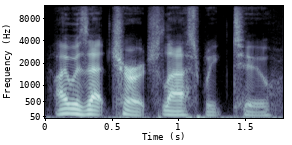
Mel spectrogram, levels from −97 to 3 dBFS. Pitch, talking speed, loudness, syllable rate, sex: 115 Hz, 235 wpm, -18 LUFS, 4.4 syllables/s, male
